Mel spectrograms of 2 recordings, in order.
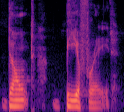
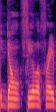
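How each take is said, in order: First: Slow "Don't... be afraid", weight on "be"; stress on BE. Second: "feel" lightly weighted; stress on FEEL. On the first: Preacher giving God's command, pausing on "be". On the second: Preacher setting feeling afraid against being afraid, "feel" weighted. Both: Shown as a demonstration. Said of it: "there is a difference in feeling afraid and being afraid".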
